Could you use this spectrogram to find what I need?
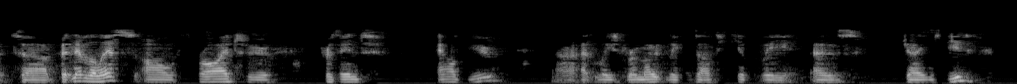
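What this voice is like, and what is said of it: Australian accent. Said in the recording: “the Australian accent is incredibly hard to discern”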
